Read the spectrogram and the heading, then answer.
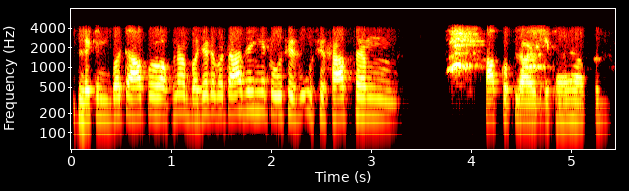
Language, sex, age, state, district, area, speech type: Urdu, male, 18-30, Uttar Pradesh, Lucknow, urban, conversation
